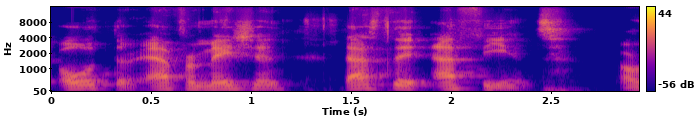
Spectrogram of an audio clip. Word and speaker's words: affiant: Can barely pronounce it. Affiant, affiant.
